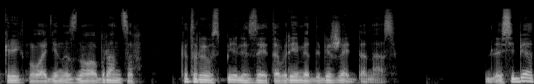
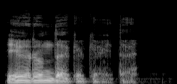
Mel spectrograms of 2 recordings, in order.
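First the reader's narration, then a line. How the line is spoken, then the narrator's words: Grumbling. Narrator (Russian): проворчал Аршавин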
